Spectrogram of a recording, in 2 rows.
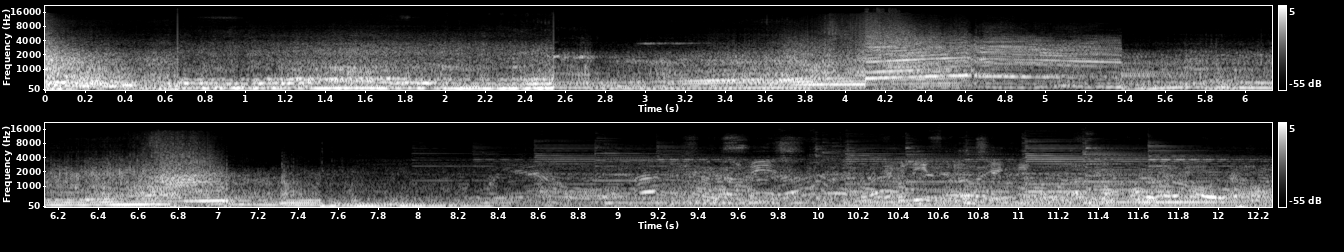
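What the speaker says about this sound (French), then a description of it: "nous avons fait rouler une quinzaine de voitures ici sur ce circuit, 2 par 2" Vintage race car with a Maserati engine driving on a circuit, its engine rising and falling in pitch as it revs and passes, heard amid ongoing talk and background activity.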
